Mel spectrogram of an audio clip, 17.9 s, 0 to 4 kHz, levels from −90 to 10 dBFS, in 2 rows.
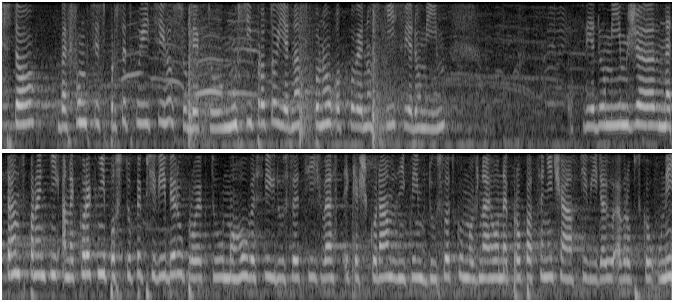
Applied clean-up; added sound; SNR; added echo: none; Crowd / Fireworks; 16 dB; none.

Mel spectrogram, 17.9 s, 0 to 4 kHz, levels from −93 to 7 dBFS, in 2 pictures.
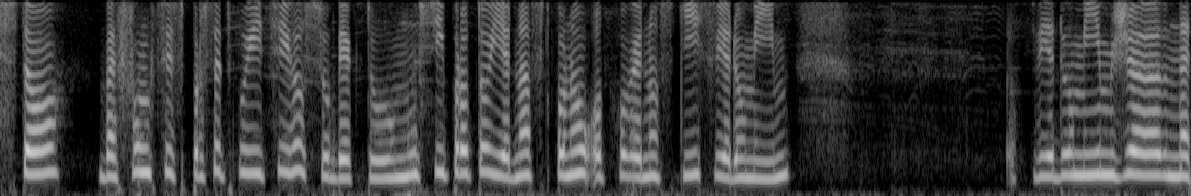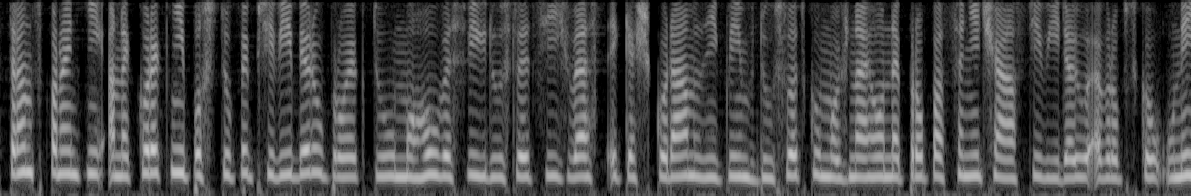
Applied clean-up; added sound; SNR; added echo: neural separator model SepFormer WHAM!.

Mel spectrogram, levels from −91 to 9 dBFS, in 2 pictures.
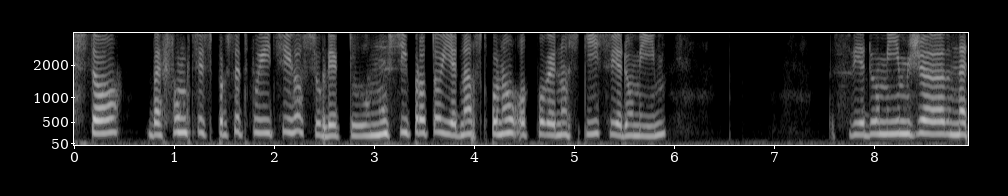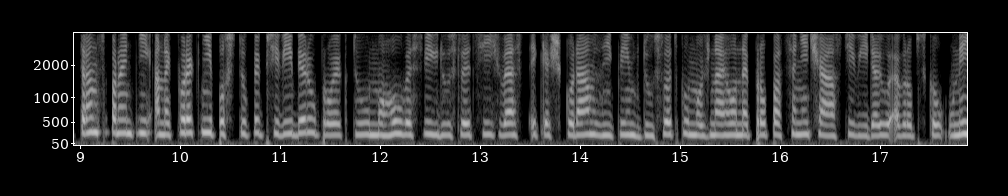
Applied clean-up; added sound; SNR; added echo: neural diffusion model UNIVERSE++.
